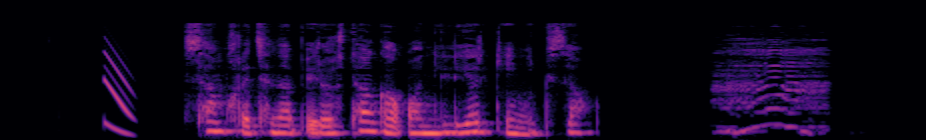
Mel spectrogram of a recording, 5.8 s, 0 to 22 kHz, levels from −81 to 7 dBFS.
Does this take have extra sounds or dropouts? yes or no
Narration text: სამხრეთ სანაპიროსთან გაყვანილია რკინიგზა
yes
